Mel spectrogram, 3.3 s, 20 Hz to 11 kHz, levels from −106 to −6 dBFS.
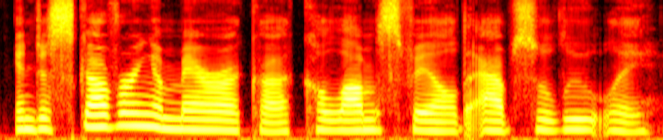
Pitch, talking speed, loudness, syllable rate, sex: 200 Hz, 110 wpm, -19 LUFS, 6.2 syllables/s, female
